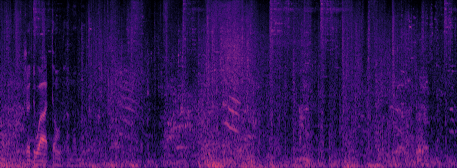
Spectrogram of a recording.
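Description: Game combat sounds of blows and magic effects clash and crackle.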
